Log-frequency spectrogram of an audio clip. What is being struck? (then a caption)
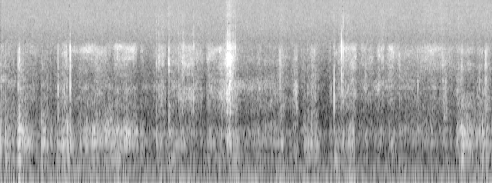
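Small wooden stamp blocks in a cardboard box. Long nails tap and rub the tops of a full tray of small solid wooden alphabet stamp blocks packed in a paperboard box, with fingers resting on the block edges. Quiet, dry clicks and crunchy scratching rubs blend into a steady low-heavy rustle. Each tap dies away almost at once.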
